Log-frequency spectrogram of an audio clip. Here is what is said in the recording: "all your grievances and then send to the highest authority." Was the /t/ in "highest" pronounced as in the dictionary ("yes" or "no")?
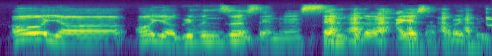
no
